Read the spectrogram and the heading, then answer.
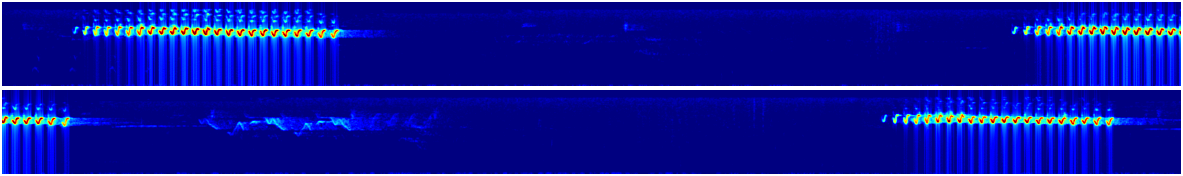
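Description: Three separate songs of an orange-crowned warbler, each a quick, high trill about two seconds long, spaced several seconds apart and heard clearly against a quiet background with no talking.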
